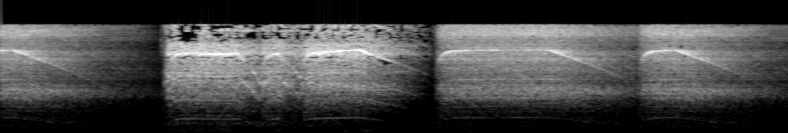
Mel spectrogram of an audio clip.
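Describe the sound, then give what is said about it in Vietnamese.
An electric drill bores into ice in a quiet snowy valley with a loud, shrill whine. It runs in a few long bursts, and each one winds down with a falling pitch before the motor starts again. “Tiếng máy khoan điện chói tai đột ngột vang lên. Trong thung lũng tuyết yên tĩnh nghe rõ mồn một.”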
